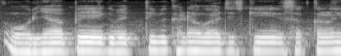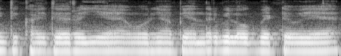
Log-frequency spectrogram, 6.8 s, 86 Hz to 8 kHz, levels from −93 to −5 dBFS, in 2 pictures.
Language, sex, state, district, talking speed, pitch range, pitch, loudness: Hindi, male, Rajasthan, Bikaner, 220 wpm, 130-135 Hz, 130 Hz, -14 LUFS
